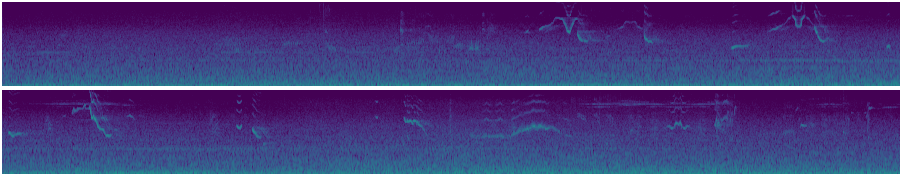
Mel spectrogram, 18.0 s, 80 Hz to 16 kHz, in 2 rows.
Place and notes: Coney Island, Brooklyn, NY, USA - Riegelmann Boardwalk
Ocean Sounds.
Zoom H4n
